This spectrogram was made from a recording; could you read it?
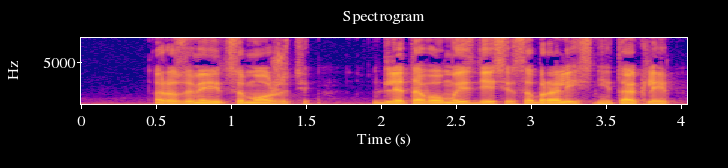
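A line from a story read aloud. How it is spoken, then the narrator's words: Calm, restrained anger. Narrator (Russian): Георг говорил спокойно и взвешенно, не давая свободы гневу, который, надо признать, распирал его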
